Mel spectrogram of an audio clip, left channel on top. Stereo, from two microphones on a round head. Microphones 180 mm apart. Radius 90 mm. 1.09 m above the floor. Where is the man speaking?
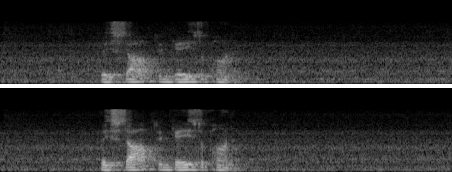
45° right (ahead or behind), 0.7 m.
